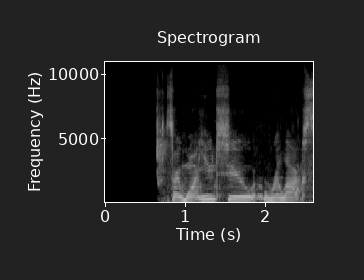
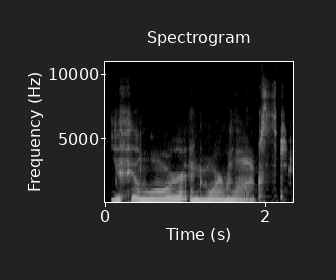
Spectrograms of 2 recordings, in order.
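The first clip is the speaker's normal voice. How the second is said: whisper. Acted. Whispered meditation line.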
